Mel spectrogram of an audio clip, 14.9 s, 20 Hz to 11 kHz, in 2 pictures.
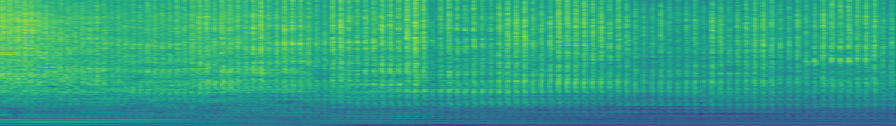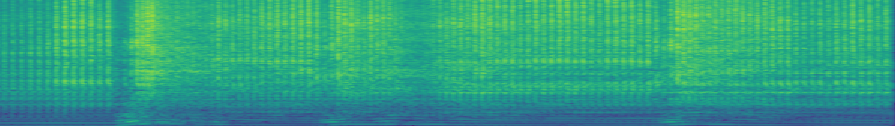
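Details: DA9 (per caption) petrol engine running with music nearby: steady knock about three to four taps a second; owner unsure if pistons, valves or rings, cause not confirmed.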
